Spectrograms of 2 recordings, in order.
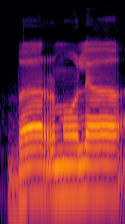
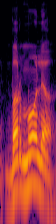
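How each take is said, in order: First: "bermula" stretched very slowly; with intonation. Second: Said in the usual way. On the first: Shown as a demonstration. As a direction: draw out "bermula" with a long held last syllable. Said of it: "kena ada intonasi". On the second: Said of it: "tak, tak ada seni".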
